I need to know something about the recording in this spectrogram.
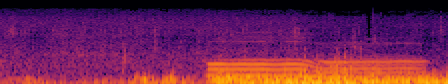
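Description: A trainer's drawn-out, sung voice command to a lunging pony, two notes falling in pitch, starting about halfway through. From the same moment a loud low wind rumble buffets the head-mounted camera's microphone.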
